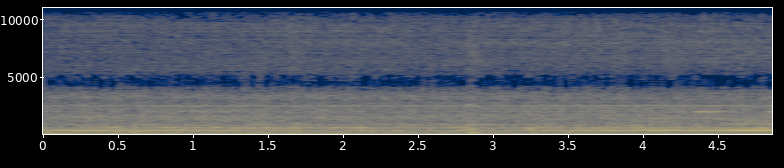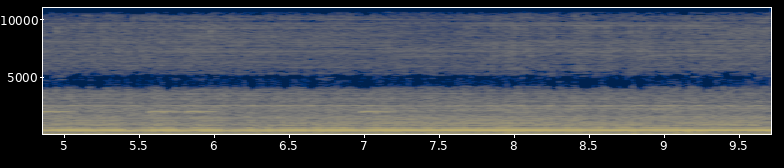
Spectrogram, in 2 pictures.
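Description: A low, steady machine hum with a constant drone, like a freeze dryer running nearby, unchanging throughout with faint tonal whine above.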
